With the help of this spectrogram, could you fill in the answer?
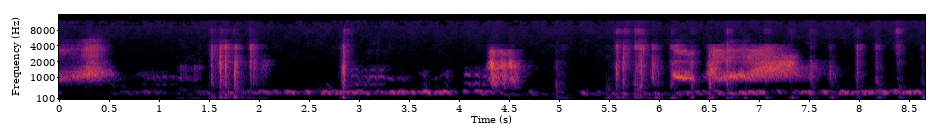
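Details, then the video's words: Black grouse cocks at a spring lek in Kuusamo, Finland, some fighting: a steady, low, dove-like bubbling coo runs throughout, broken by harsh hissing sneezes and a burst of rapid clicking wing-flutters. "BLACK GROUSE lek"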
